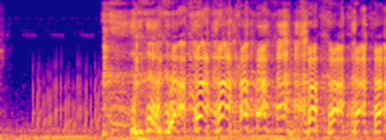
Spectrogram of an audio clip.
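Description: A man calls out with surprise, close by.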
